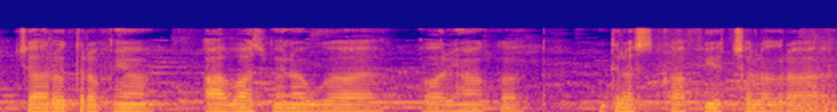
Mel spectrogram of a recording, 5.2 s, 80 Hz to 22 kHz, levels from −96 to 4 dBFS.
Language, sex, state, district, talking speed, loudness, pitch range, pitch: Hindi, male, Uttar Pradesh, Budaun, 185 wpm, -20 LUFS, 115-125 Hz, 120 Hz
